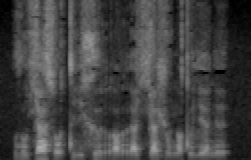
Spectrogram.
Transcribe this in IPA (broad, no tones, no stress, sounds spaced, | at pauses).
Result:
ð u ç æ s o t i xʲ o r ɒ r æ ç æ ʒ o n ɒ t u lʲ æ n e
